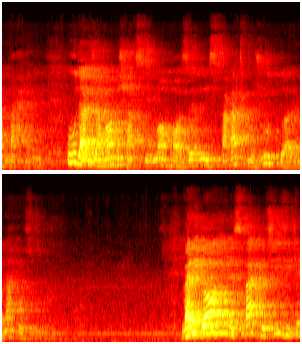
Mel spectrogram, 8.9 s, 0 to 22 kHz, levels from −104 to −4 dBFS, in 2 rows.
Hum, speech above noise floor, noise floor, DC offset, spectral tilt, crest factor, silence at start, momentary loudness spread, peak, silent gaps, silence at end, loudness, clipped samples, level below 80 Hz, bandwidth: none; 30 dB; -56 dBFS; under 0.1%; -6 dB/octave; 24 dB; 0 s; 23 LU; -4 dBFS; none; 0 s; -26 LUFS; under 0.1%; -66 dBFS; 13 kHz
